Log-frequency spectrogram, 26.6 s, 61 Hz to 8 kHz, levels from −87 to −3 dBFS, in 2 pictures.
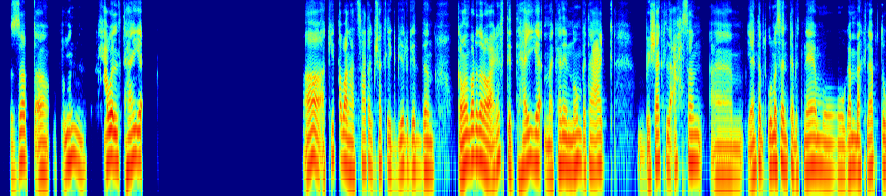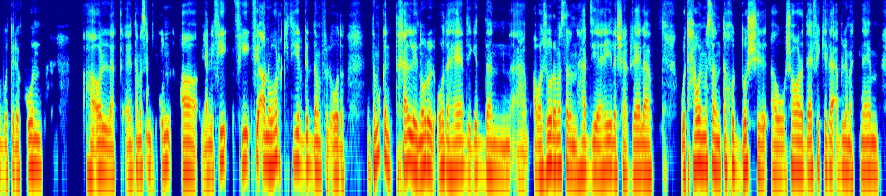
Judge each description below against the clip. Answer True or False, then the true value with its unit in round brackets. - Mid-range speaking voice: False (120 Hz)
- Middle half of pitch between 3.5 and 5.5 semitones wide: False (2.9 semitones)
